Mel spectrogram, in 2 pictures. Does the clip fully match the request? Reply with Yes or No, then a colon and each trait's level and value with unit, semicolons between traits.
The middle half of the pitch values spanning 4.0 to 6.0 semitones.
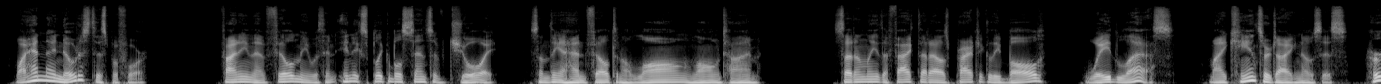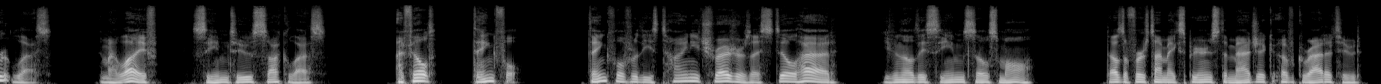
Yes: average, 4.3 semitones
